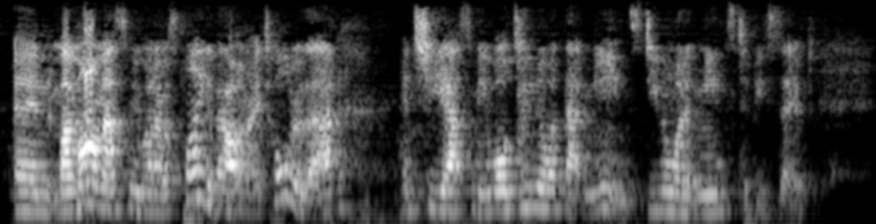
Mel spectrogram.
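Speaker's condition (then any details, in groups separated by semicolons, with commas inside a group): No condition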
